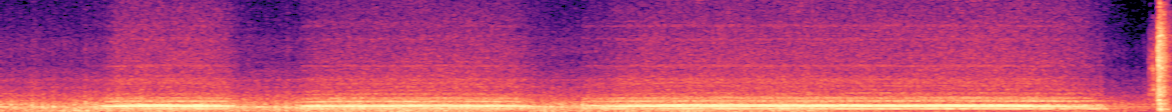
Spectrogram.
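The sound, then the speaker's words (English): A moving train rumbles steadily on its rails while a loud horn sounds in three long, sustained blasts, ending with a sharp click. “We landed in the center of the train.”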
